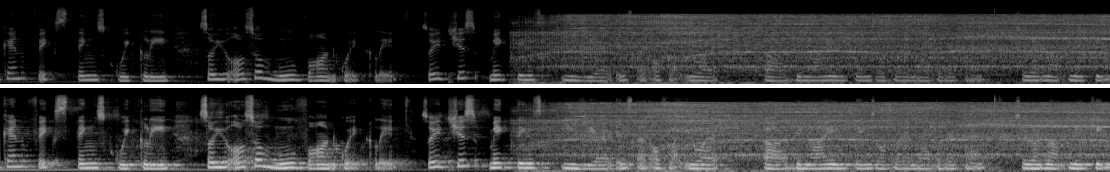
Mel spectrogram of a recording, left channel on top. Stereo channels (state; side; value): quieter; left; 12.2 dB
